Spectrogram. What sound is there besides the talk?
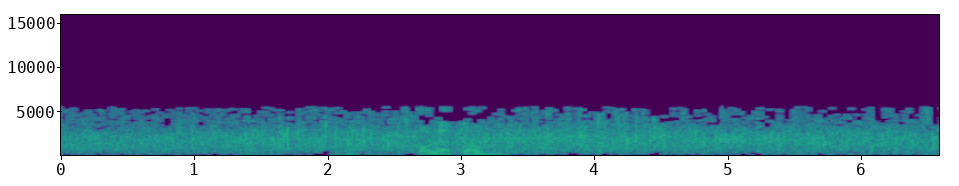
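applause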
